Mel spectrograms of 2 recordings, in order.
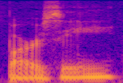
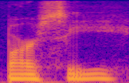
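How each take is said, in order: First: The middle consonant is a buzzing z sound. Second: The middle consonant is a hissing s sound. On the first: The speaker calls it right. "it's Barzy" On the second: The speaker calls it wrong. "it's not Barcy"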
